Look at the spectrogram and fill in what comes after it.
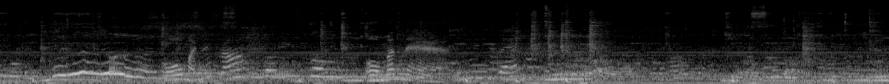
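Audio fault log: Throughout, generation loss: the sound has likely passed through a lossy codec repeatedly, about five times, in what points to an AAC-LC chain at around 96 kbit/s. Each pass re-quantises the signal on a shifted frame grid, so the errors stack instead of staying put. The result is a swirly, hollow, smeared texture beyond what a single encode at that rate would leave, with blurred attacks and nothing above 17 kHz.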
